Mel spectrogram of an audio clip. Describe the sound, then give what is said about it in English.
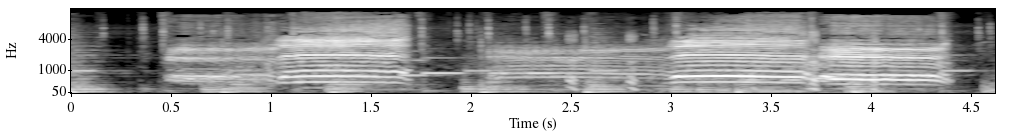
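A sheep bleats twice, loudly: two long, quavering, nasal cries with a short pause between them and no other voices around. “Bleeding sheep.”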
